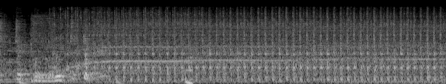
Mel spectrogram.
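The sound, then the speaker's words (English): Sewing machines running with colorful fabrics give a fast, steady mechanical whir that pulses in an even rhythm throughout, with a few brief thuds and clatters near the start. “put them behind sewing machines. Miles and miles of sewing machines with colorful fabrics.”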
